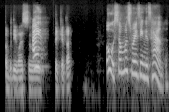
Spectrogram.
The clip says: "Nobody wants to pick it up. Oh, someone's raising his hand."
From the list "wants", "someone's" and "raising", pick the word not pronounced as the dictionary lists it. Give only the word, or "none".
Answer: none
